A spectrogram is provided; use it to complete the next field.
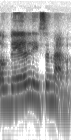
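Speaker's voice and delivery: pitch falls at the end of mammal. Demonstrating statement intonation with an example, falling intonation on 'mammal'. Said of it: "Our fish level is falling".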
